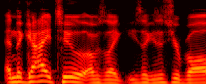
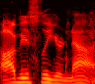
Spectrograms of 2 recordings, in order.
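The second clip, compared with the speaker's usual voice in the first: acted laughter while talking. Describing how he would answer a coworker's boast, acting out a laughing reply. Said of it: "laughing like".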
